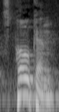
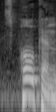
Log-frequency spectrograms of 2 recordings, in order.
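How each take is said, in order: Both takes have the same delivery.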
